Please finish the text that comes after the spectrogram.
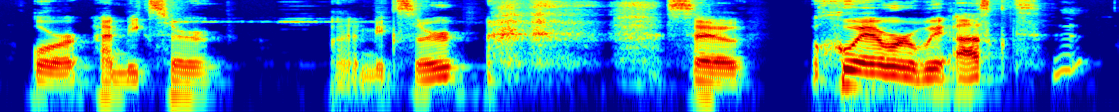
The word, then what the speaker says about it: Amixr: on call it uh used to be called a mixer or a mixer mixer so whoever we asked everybody had different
